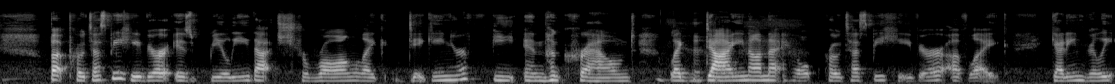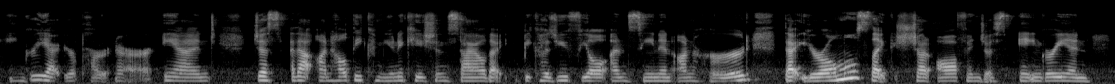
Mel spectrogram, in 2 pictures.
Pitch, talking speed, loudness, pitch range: 175 Hz, 140 wpm, -24 LUFS, 165-185 Hz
